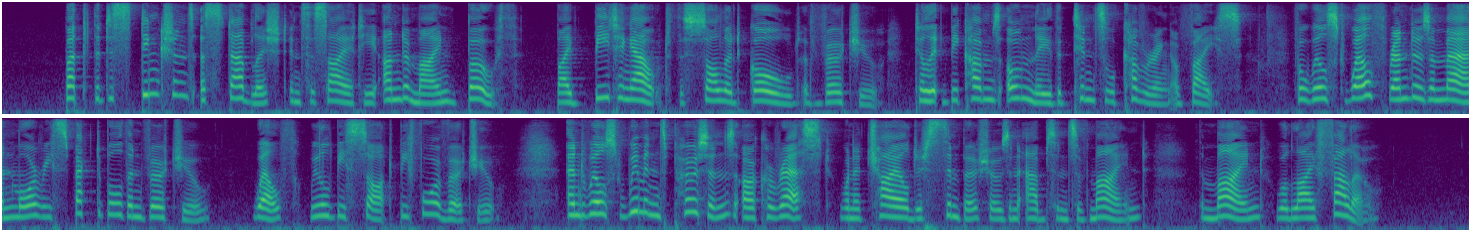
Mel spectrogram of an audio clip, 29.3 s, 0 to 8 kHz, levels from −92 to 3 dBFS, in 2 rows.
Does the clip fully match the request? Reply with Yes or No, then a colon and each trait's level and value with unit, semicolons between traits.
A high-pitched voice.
Yes: high, 240 Hz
